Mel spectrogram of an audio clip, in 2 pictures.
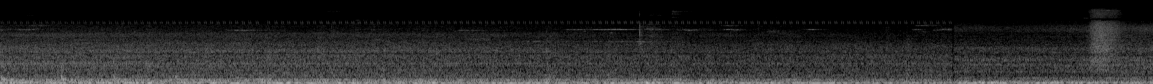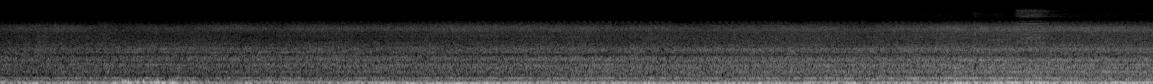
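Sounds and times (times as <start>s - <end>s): train rumbling on tracks: 0.0s - 23.0s
short hiss: 10.8s - 11.4s.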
